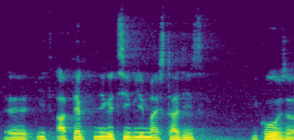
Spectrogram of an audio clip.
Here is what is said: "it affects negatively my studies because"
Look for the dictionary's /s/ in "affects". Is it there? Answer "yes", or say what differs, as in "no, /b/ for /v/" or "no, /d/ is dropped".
no, /s/ is dropped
